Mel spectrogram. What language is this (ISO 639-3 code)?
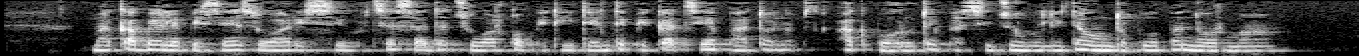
kat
